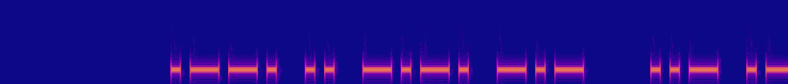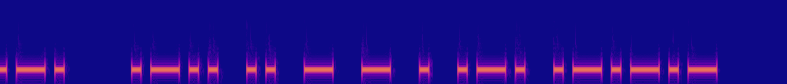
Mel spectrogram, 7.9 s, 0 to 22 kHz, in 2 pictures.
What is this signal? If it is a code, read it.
Morse code, heard as a keyed tone, about 25 wpm, 690 Hz. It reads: PICK UP LITTER.
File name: Easy Sentences with Hints - 25wpm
